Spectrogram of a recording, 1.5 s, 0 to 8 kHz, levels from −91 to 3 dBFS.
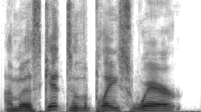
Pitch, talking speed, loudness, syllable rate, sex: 150 Hz, 280 wpm, -16 LUFS, 7.0 syllables/s, male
